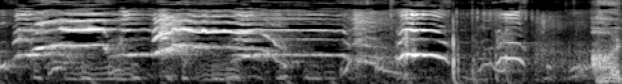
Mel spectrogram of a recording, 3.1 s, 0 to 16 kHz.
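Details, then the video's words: 18-day-old Dalmatian puppies indoors, giving loud, clear, tonal whines that slide up then down, several drawn-out squeals in quick succession with a sharp yip near the middle. "18 day old Dalmatian puppies"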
